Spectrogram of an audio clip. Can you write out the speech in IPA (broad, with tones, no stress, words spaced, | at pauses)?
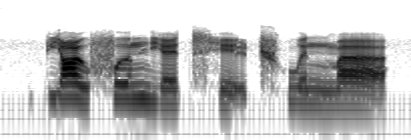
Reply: pjɑ˥˩ʊ̯fɤ˥n̪jɛ˧˥ t͡sʰḛ˨˩ɪ̯ʈ͡ʂʰwə˥˧nmä˥˩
